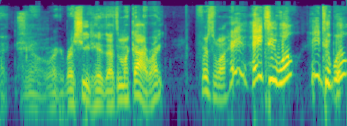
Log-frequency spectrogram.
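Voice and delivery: swooping, animated coach voice with pitch swinging around. Asked to say what the football coach said: Coach Raheem impression. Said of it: "can you tell us what Coach Raheem said".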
